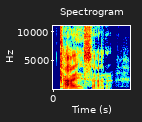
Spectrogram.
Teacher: So give it a little stress at the beginning. The diphthong is fully pronounced ae. And then the S should be frontal, like a S, not a Z. And then the R should be trilled. So Caesar, of course, the C is a K.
